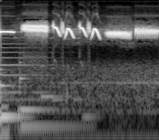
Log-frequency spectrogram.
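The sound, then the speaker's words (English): Song of a white-crowned sparrow: a clear, high whistled opening note followed by quick buzzy, trilled phrases and a final sustained whistle, bright and alone. “This is the song of a white-crowned sparrow. Some describe it as, "See me, pretty, pretty me."”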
